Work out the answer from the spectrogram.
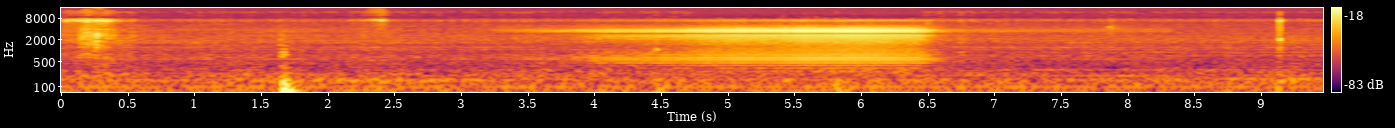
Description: Radio emits a buzzing sound when turned off.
